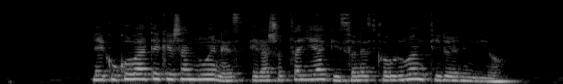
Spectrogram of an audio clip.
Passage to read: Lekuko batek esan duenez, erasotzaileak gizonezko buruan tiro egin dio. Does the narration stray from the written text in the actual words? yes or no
no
